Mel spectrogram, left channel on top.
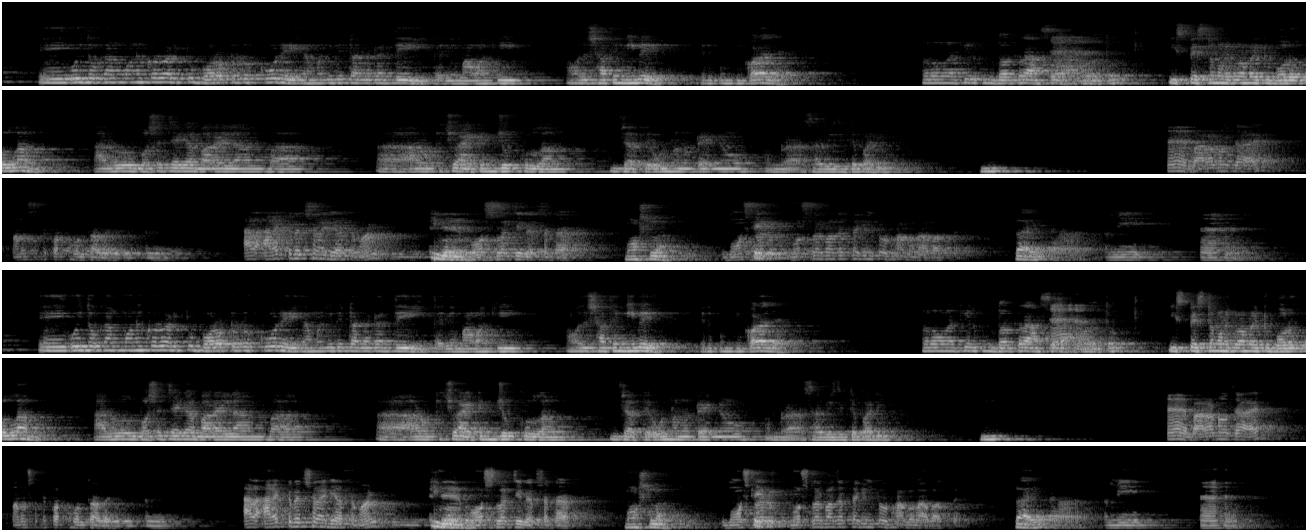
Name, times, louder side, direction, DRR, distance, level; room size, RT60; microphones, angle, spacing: voice 1, 0.4-5.2 5.6-6.6 7.0-7.9 9.2-11.2 11.7-13.4 14.0-16.1 16.8-18.8 19.1-21.9 22.8-23.1 30.4-30.8 32.3-32.8 33.6-33.8 36.2-36.5, right 1 dB, 25° right, 2 dB, 0.5 m, -25 dB
voice 2, 10.5-11.0 12.7-13.1 24.7-25.6 26.2-27.7 28.5-31.8 32.9-33.0 33.3-35.7 36.4-37.5 38.1-38.5, right 4 dB, 60° right, 6 dB, 0.7 m, -31 dB
8.7 x 4.7 x 5.0 m, 1.1 s
head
